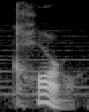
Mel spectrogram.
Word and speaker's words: Carell: hulking Goliath by the name of Carell pronounced Carl it prefers to be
